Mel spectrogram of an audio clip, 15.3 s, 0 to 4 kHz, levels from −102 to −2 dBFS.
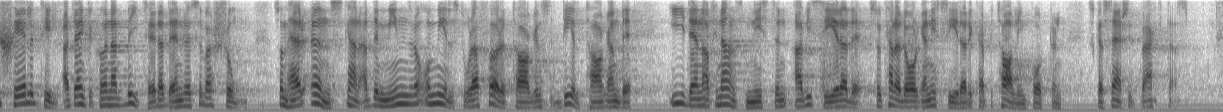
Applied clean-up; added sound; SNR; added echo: none; none; none; none.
